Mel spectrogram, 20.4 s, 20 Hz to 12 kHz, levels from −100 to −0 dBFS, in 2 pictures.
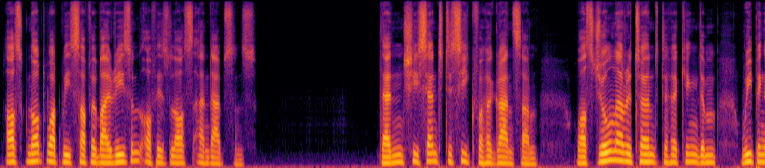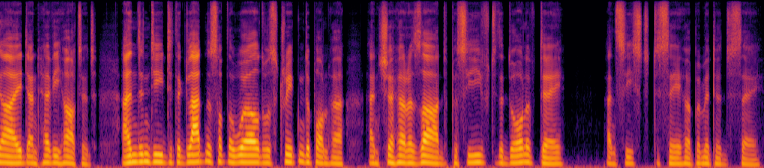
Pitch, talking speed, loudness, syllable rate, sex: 130 Hz, 160 wpm, -20 LUFS, 4.9 syllables/s, male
